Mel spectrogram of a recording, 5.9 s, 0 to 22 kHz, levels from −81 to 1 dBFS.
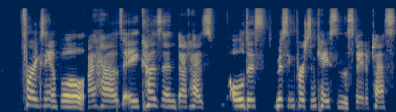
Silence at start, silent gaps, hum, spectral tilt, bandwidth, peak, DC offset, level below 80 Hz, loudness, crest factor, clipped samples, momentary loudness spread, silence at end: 0.3 s; none; none; -0.5 dB/octave; 16.5 kHz; -8 dBFS; under 0.1%; -76 dBFS; -21 LUFS; 14 dB; under 0.1%; 5 LU; 0 s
